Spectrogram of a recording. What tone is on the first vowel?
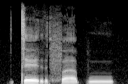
falling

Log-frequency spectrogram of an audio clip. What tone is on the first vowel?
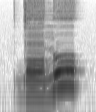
low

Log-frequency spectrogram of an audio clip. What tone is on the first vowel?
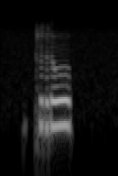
falling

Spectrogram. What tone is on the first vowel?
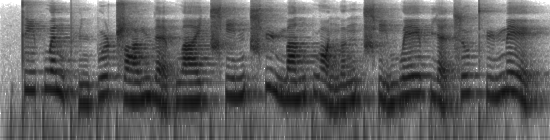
high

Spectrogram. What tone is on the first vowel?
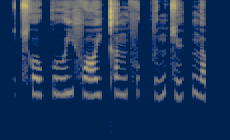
low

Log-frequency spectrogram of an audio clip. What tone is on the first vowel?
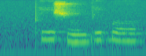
high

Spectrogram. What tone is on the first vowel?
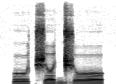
high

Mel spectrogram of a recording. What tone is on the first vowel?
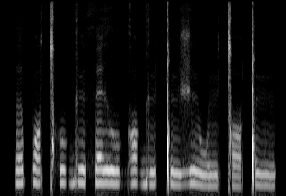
rising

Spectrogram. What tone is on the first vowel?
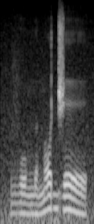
low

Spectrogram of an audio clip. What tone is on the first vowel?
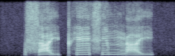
low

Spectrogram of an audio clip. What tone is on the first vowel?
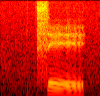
falling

